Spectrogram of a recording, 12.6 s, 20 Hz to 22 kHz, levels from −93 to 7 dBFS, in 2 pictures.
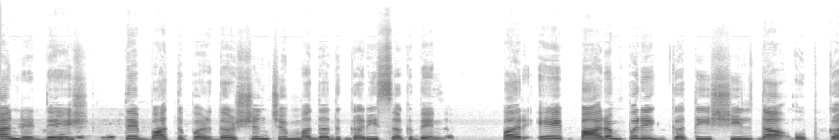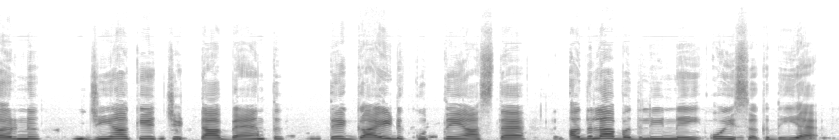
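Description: Speech with a second, delayed copy of itself trailing behind it, arriving about 0.37 to 0.39 s late. It appears from 0.11 to 1.42 s, where it is strong, only about 5 dB under the voice, then more faintly from 2.58 to 4.31 s, and again from 5.67 to 12.54 s at roughly 10 dB down. This echo leak is likely a far-end loudspeaker whose echo canceller let part of the returning sound through.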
